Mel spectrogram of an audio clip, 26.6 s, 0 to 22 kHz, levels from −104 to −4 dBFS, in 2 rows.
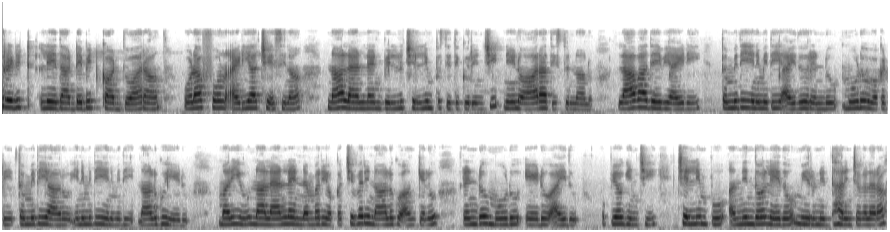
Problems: constant background noise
